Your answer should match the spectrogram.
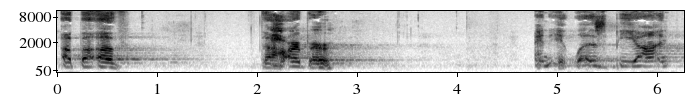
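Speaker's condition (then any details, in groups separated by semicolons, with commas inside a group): Dysphonia; dysphonia diagnosed about a decade ago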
